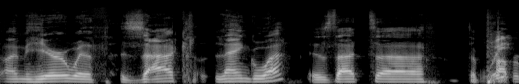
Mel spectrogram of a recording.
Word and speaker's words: Langlois: All right, I'm here with Zach Langlois. Is that the proper pronunciation? Oui. Langlois.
